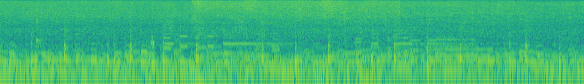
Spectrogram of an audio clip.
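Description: Tomato, pepper and sausage sauce sizzling in a frying pan on a hot plate, stirred with a spatula. The sizzle swells for a few seconds in the middle.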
